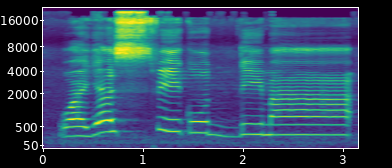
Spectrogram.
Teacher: وقف کی صورت میں حمزہ کو ساکن کر کے پڑھیں گے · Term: حمزہ ساکنہ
